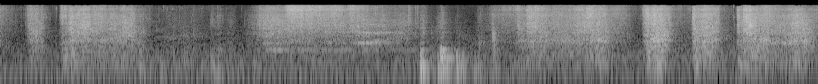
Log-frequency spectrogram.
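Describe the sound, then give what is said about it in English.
Crisp rice bubbles (rice crispies) are stirred into a sticky melted mixture, about a cup at a time, producing repeated scraping, crackling rustles in uneven strokes with brief pauses between them, moderately loud and with no one talking. “Pour in about a cup at a time and just mix it in.”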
